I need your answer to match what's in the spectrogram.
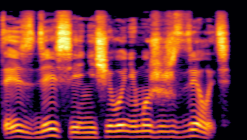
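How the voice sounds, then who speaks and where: Skeptical storybook woman, read by a woman, low and dry. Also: steady tone, normal speed, dry recording, lightly acted. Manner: doubting, skeptical. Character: distrustful woman.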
